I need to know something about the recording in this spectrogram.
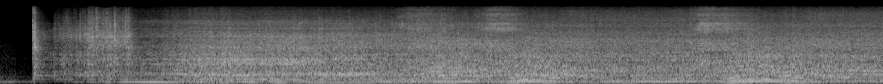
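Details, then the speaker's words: Straight-six engine with an Autolite 1100 carburetor, running during timing adjustment with timing advanced toward 12: it settles into a steady run with a couple of smooth throttle blips and no misses or popping; judged to sound pretty good. "yeah that sounds pretty nice though i think that's pretty good i think that's good"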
